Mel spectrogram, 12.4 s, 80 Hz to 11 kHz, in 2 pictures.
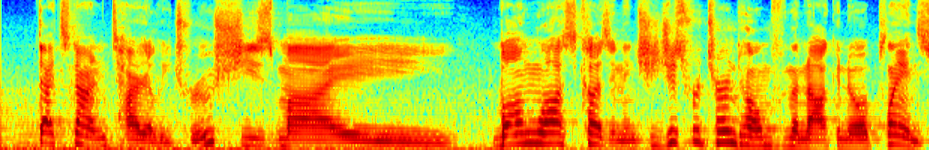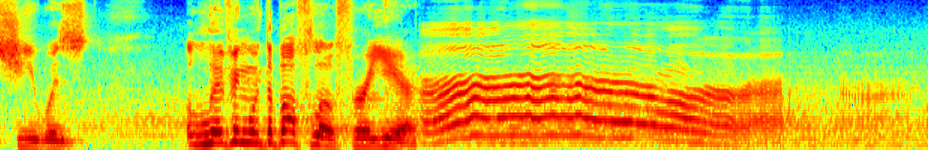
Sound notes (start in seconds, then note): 9.0 making buffalo noises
